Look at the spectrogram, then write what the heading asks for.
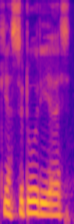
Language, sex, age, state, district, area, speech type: Kashmiri, male, 60+, Jammu and Kashmir, Kulgam, rural, spontaneous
